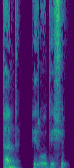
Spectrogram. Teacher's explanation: The shu and u becomes shu, a longer u, because of sandhi. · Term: longer shu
